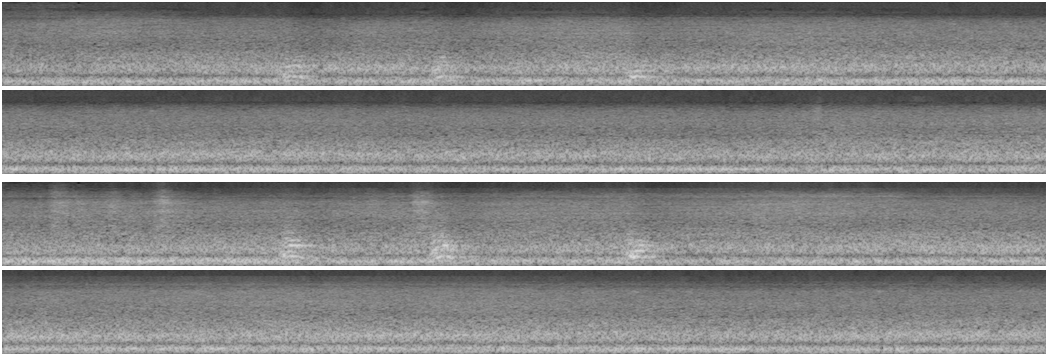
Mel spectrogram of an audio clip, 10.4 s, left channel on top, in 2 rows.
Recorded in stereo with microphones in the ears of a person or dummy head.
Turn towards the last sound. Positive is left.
turn(degrees=-60)  # may be behind; listen again after turning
